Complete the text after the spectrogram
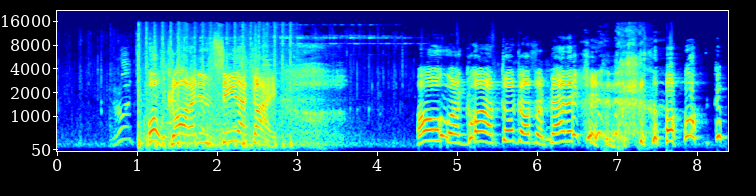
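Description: A man shouts excitedly into a close microphone.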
